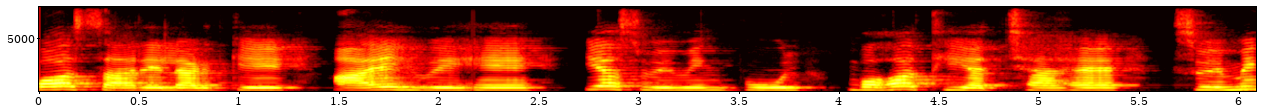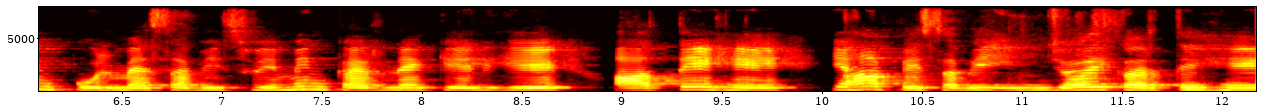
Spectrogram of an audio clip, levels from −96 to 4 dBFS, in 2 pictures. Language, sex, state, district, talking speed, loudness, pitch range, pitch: Hindi, female, Bihar, Saran, 145 wpm, -17 LUFS, 225-265 Hz, 230 Hz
